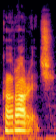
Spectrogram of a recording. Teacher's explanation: it doesn't sound like that would be a cha sound and he emphasize the middle syllable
